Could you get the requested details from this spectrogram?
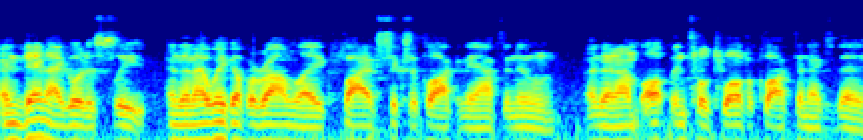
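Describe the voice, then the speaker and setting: Fairly quick speech from a man, with hardly any pauses. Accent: Boston. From Boston, Massachusetts. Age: 20s. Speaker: gamer. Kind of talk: casual chat.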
